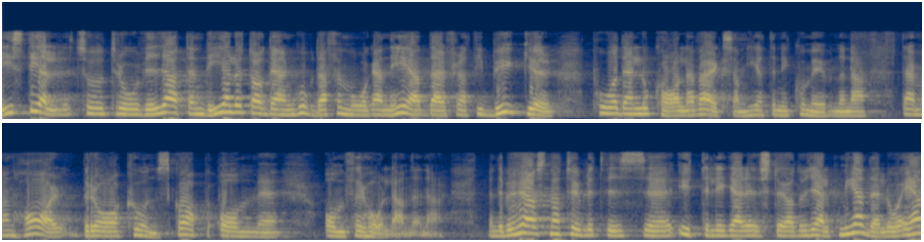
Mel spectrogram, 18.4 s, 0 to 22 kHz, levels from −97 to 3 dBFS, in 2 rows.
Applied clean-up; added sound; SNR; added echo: none; none; none; none.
